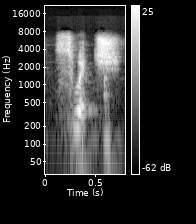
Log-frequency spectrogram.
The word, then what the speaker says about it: switch: Instead of swit with a T, it's a CH, like my name. Switch. Switchbacks. Switchbacks. Switch. Yes, good. Great. So that T is silent. We don't need to say it.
